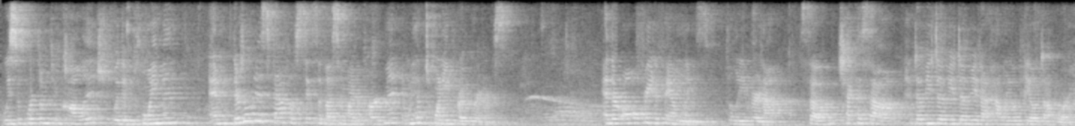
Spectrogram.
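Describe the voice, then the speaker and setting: A woman's voice: fairly high pitch, moderate pace, a little hiss or hum. Woman with a Southern accent, echoey hall. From Atlanta, US South. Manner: earnest, encouraging, leads the crowd in repeating phrases. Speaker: community speaker at a suicide prevention event. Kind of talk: public speech to an audience. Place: large echoey hall, live event. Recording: echoey hall recorded from far off.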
